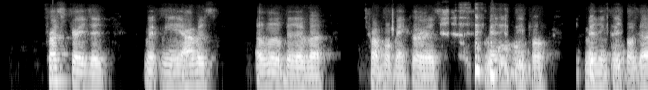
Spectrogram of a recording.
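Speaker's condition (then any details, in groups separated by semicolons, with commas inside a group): Muscular dystrophy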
